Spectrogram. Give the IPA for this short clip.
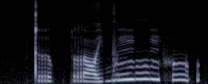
tru˨˩k̚ prɔː˩˦jbu˦˥nmuː˥˩m hu˥˩ʔ

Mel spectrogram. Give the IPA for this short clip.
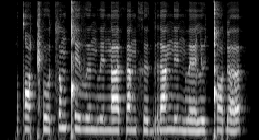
tˤoǁo t͡sɔŋǃevɘŋ βeŋa θaŋxɘ ɡra ŋeŋβɛ lɨ ǃɔɗɐ

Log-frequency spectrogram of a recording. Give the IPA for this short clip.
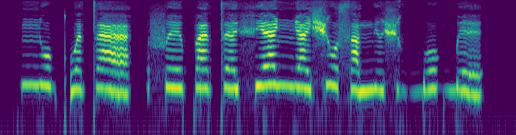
ɲokʷʼætæ | fepætɛ fʲæɲæ ɕosamʲoɕo ɡ͡boɡ͡be

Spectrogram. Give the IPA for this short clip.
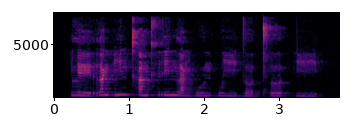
leː˨˩ra˥˩ŋʔiː˥˩n kʰa˥˩nkʰri˥˩nla˩˦ŋkwu˧n kwiː˨˩ tɤː˨˩t̚pʰɤː˦˥t̚ kiː˨˩t̚

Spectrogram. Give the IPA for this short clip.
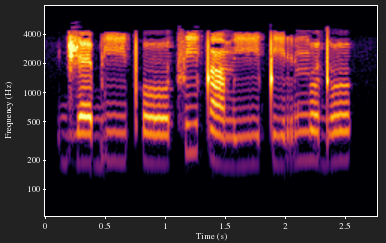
d͡ʒɛ˨ biː˨pʰoː˨t͡si˦ tã˨miː˨ ti˨r ŋʊ˦˨dʊ˦

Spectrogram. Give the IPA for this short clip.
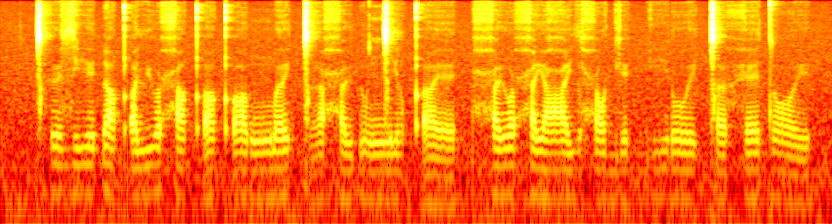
ǀʰɘzie̯ ɗaqʼɐlʲu ħaqʼɐqʼɔo̯ ŋ͡mɐe̯ɡ͡ǀɐ ħɨɗoŋ͡ǀilʲqʼɛ | ħɘo̯ ħeʕelʲħɔ ɡʲɛɡ͡bi ɾoe̯ǀɐ hɛtɔe̯

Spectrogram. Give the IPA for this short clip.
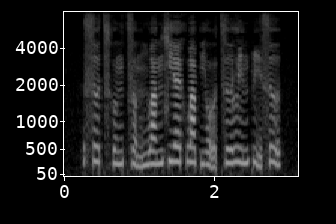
sɹ̩˥t͡sʰʊ˧˥ŋt͡sɤ̰˨˩ŋ n̪wa˧˥n ɕjɛ˥xwä˥˩pjo̰˨˩ʊ̯ t͡sɹ̩˧˥li˧˥npḭ˨˩ sɹ̩˥˩

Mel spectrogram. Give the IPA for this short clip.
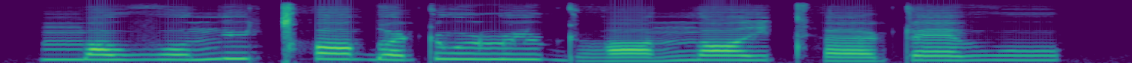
mɒ˧u̯vo˧n̪y˥ǀʰɒ˥ ɠɤ˧ʈu˥ ɭy˧ɖʱɒ˩ n̪ɒ˧i̯tʰɜ˩ ʈɛ˧vu˧

